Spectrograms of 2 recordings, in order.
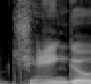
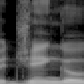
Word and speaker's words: Django: After being asked to spell his name, Django explains the D is silent.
